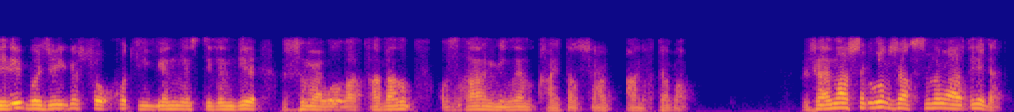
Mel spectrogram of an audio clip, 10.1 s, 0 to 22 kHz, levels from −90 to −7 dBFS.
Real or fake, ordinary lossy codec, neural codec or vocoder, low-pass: fake; Opus, 16 kbps; codec, 16 kHz, 1 kbps, FreqCodec, smaller model; 5.4 kHz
